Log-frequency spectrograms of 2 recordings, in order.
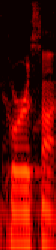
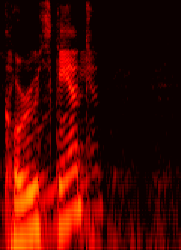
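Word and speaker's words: Coruscant: 69 times I mean I didn't know how to pronounce corusant until I heard it in um Phantom Menace I was like Kus scant I mean and don't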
